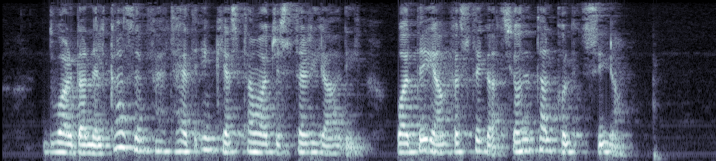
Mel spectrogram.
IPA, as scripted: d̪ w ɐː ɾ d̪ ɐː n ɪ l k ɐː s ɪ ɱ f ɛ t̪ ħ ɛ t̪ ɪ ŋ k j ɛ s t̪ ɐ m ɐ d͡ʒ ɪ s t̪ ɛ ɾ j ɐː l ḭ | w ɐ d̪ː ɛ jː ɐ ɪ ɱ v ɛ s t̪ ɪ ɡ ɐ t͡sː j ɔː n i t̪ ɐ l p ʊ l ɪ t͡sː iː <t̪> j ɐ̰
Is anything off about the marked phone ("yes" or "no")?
yes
